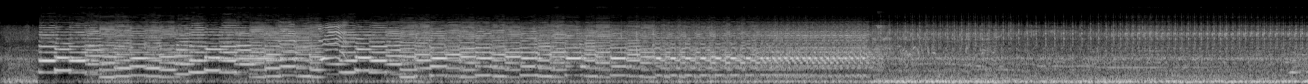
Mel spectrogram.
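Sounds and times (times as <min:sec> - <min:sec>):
multi-tone musical bus horn: 0:00.3 - 0:09.2.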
